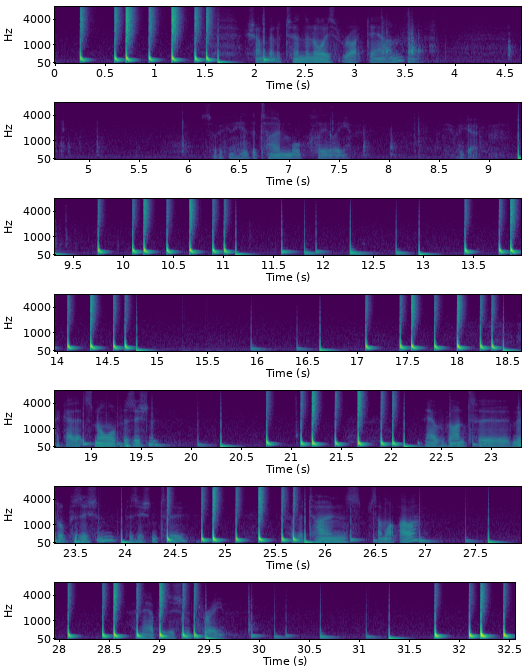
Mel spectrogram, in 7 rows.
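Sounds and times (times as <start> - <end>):
TR-606 drum machine noise snare: 0.3 - 1.7, 9.8 - 11.2, 13.4 - 14.8, 17.1 - 18.5, 20.8 - 22.2, 24.4 - 25.8, 28.1 - 29.5, 31.8 - 32.5.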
